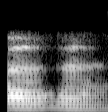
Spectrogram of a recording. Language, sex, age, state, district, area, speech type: Bodo, male, 45-60, Assam, Chirang, urban, conversation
